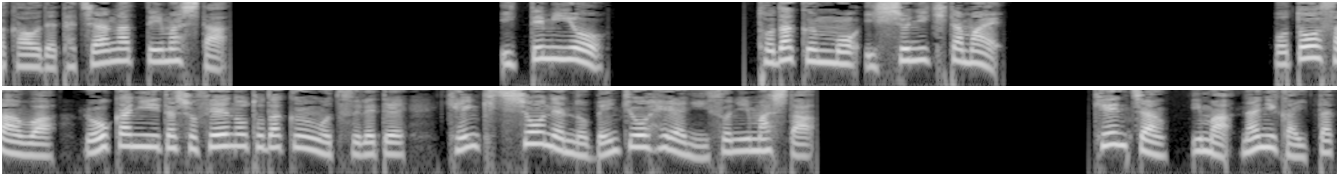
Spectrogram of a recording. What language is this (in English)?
Japanese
